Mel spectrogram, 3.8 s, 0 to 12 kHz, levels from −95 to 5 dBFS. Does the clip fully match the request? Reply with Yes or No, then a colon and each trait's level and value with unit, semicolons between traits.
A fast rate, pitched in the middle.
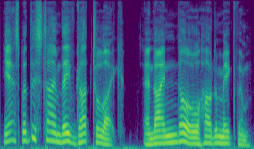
Yes: fast, 235 wpm; medium, 155 Hz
